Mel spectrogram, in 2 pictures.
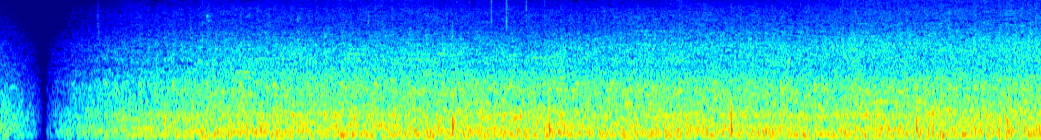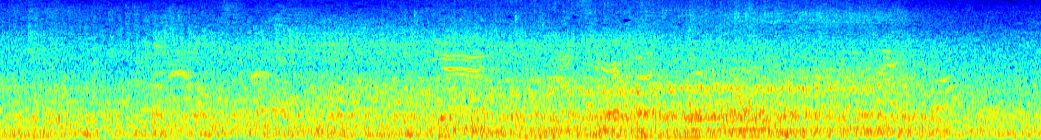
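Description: Street ambience: steady traffic noise mixed with the indistinct talk of people standing around, fading in after a brief dropout to silence at the start.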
